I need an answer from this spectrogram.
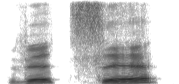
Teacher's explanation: It's a vav, and it has its own vowel. Vitzivanu, and it's accented on the vanu.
